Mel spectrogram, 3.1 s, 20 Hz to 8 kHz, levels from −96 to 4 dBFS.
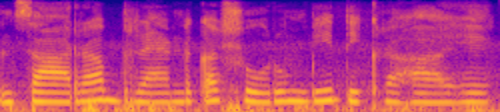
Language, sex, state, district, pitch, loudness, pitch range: Hindi, male, Karnataka, Bangalore, 215 Hz, -15 LUFS, 205-225 Hz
